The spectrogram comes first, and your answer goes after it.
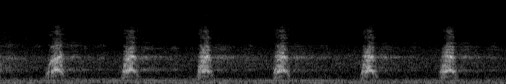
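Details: Pet Airedale terrier Lulu gives six sharp, evenly spaced barks, one roughly every 0.8 seconds, each short and loud over a low steady hum.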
